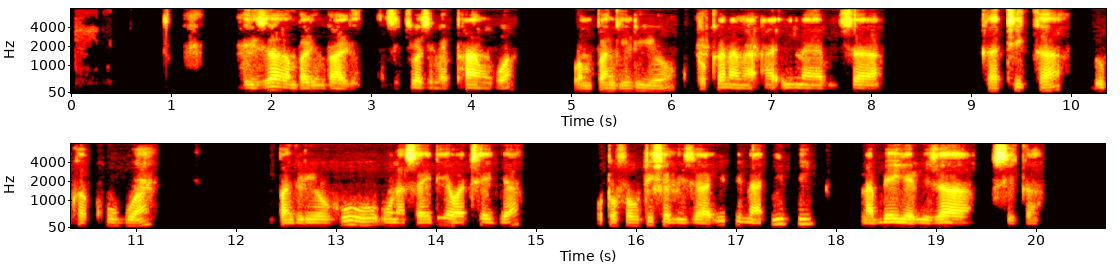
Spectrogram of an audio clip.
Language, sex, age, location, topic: Swahili, male, 18-24, Dar es Salaam, finance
